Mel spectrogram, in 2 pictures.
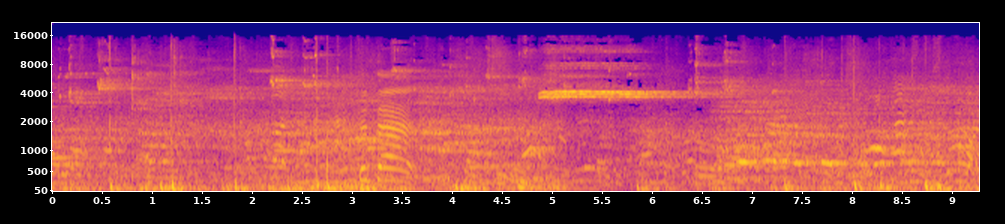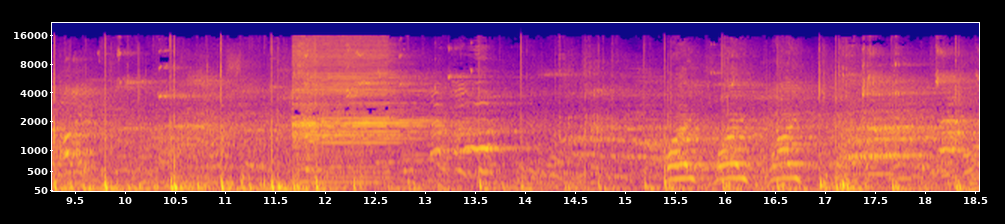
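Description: Basketball being dribbled on a hardwood gym floor during play, with players' and spectators' voices calling out, echoing in a large gym.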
